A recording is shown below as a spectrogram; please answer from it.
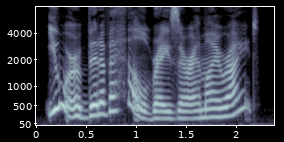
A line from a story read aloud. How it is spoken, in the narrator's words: He laughed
